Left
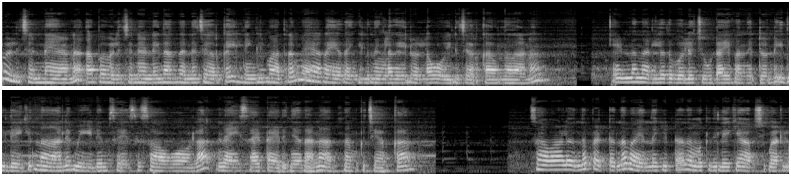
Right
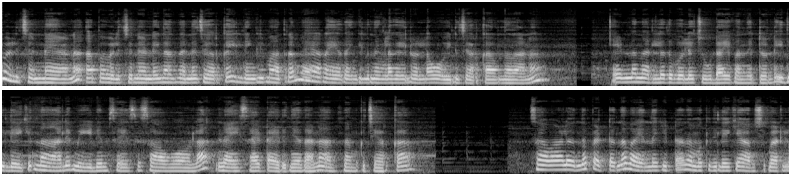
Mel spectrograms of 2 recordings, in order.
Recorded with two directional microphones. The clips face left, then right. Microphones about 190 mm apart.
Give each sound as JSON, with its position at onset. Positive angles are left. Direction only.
{"t": 0.0, "sound": "speech", "side_deg": -40}
{"t": 13.2, "sound": "speech", "side_deg": -30}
